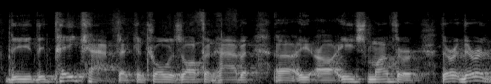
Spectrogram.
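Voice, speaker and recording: Older man, news guest, medium pitch, halting plain-spoken commentary. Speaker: former air traffic controller, news guest. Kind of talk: interview commentary.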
